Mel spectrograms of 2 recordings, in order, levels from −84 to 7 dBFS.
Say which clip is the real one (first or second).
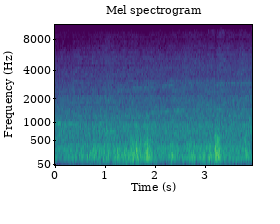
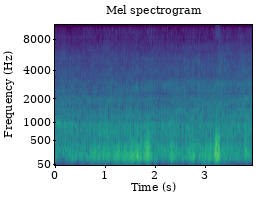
first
